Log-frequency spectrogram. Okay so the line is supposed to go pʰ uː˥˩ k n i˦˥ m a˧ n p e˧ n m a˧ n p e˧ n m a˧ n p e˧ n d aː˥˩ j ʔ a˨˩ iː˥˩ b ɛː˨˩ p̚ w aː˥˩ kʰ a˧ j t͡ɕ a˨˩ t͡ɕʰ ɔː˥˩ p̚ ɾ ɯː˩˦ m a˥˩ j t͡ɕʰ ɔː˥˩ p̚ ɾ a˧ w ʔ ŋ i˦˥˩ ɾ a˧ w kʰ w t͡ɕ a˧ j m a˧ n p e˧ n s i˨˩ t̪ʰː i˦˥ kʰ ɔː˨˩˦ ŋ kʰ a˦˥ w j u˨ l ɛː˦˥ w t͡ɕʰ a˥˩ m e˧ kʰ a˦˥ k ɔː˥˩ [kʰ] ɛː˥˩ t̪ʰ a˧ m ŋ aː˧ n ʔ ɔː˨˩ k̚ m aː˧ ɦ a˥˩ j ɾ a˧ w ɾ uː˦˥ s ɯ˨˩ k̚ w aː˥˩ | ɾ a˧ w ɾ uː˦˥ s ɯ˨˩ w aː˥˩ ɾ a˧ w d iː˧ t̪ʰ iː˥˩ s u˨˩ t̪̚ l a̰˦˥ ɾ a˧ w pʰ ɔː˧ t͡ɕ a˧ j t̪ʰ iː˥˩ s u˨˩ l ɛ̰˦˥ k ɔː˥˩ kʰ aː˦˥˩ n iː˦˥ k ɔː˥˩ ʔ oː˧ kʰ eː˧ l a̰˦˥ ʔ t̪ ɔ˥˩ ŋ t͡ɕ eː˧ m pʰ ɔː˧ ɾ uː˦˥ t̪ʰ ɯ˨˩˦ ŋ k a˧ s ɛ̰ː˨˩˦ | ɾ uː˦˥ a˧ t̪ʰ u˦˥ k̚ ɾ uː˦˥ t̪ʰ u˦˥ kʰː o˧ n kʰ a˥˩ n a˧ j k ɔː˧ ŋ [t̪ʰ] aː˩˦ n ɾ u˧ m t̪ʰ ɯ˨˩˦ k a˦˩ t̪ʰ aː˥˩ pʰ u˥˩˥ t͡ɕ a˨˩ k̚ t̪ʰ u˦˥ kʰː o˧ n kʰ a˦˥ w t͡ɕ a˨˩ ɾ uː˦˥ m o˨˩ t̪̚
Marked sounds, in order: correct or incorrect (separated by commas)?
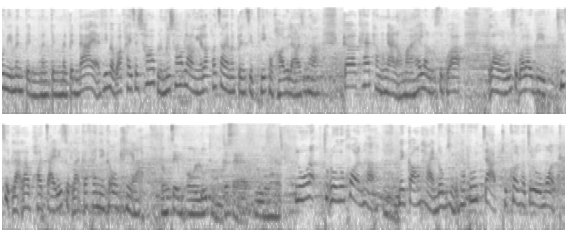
correct, correct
